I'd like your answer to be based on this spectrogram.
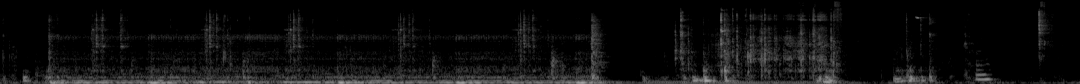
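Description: A sewing machine stitches down and across the folded raw side of fabric, running in a steady mechanical whir with rapid rhythmic clatter for about six seconds before stopping, followed by brief talk and small handling noises.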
